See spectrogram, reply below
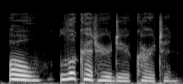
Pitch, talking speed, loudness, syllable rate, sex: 190 Hz, 195 wpm, -17 LUFS, 4.3 syllables/s, female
